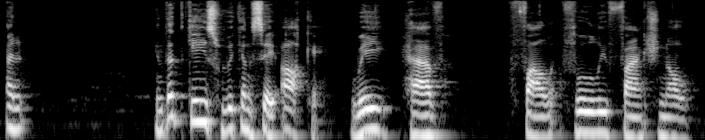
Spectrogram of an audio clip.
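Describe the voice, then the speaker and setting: A man with a Serbian accent and a mellow, dark tone leads an online technical session as a trainer. His middle-pitched voice explains step by step in halting non-native English, often posing a question before answering it. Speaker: cloud engineer and trainer presenting an online session.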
